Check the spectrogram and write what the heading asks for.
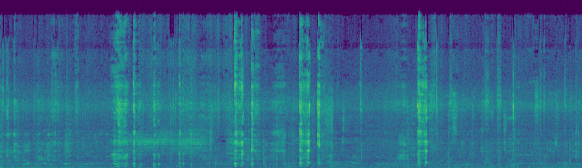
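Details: A child gives several sharp, short bursts of coughing over a steady low hum and some background voices.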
